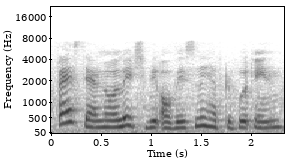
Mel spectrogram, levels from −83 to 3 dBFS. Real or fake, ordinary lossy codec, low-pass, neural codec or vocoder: fake; none; 7.2 kHz; codec, 16 kHz, 1 kbps, FunCodec, trained on LibriTTS, 50 frames a second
